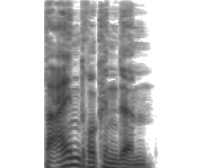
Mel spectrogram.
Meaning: strong dative masculine/neuter singular of beeindruckend
- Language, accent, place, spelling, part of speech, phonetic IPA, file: German, Germany, Berlin, beeindruckendem, adjective, [bəˈʔaɪ̯nˌdʁʊkn̩dəm], De-beeindruckendem.ogg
